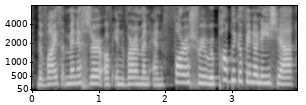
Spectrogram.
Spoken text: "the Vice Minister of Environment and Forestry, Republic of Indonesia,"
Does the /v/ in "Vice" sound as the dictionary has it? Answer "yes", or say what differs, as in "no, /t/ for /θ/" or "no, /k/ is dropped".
yes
